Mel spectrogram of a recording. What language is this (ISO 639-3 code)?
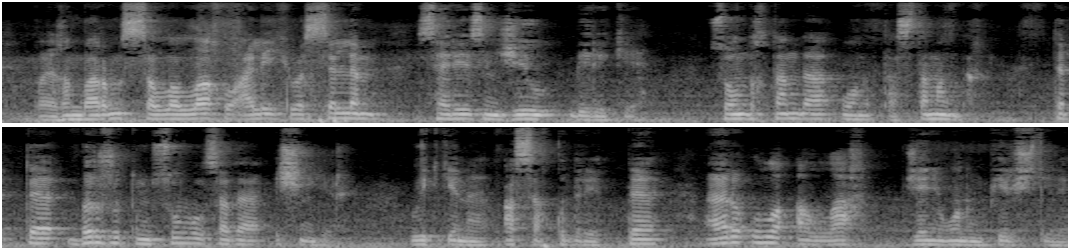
tur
